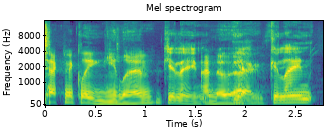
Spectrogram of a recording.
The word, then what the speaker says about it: Ghislaine: Is it when Ghislaine, how do you pronounce it? It's technically Ghislaine.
